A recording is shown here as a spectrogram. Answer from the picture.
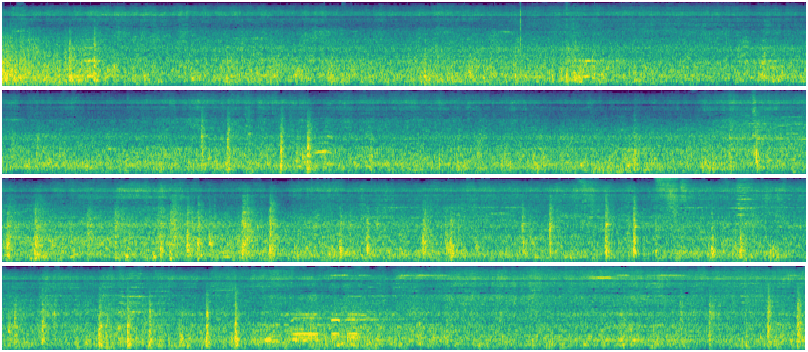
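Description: Steam-hauled passenger train running, heard from beside an open coach window: a steady rush of wheel, rail and wind noise with clickety-clack from the wheels. The clicks come thick and sharp through the second half.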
